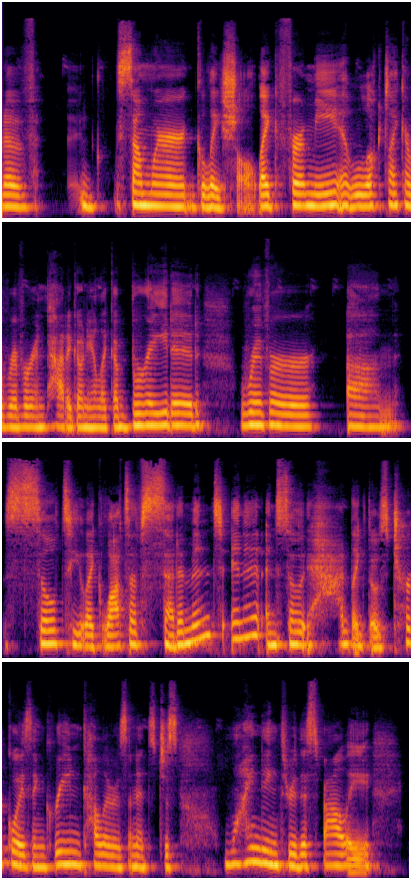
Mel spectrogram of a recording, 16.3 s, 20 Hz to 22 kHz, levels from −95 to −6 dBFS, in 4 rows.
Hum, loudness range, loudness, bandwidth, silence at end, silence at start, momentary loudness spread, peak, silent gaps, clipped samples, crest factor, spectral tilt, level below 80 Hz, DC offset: none; 3 LU; -22 LUFS; 16 kHz; 0.3 s; 0 s; 8 LU; -4 dBFS; none; under 0.1%; 18 dB; -5.5 dB/octave; -66 dBFS; under 0.1%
